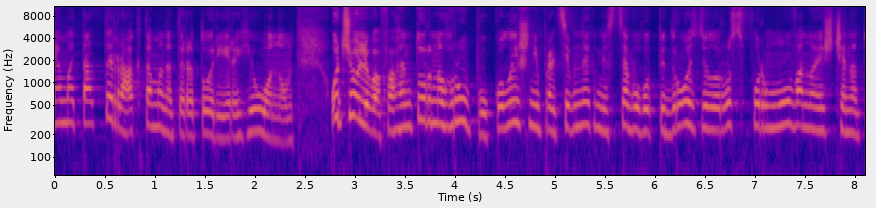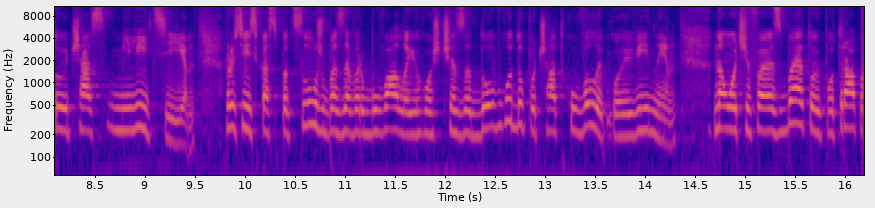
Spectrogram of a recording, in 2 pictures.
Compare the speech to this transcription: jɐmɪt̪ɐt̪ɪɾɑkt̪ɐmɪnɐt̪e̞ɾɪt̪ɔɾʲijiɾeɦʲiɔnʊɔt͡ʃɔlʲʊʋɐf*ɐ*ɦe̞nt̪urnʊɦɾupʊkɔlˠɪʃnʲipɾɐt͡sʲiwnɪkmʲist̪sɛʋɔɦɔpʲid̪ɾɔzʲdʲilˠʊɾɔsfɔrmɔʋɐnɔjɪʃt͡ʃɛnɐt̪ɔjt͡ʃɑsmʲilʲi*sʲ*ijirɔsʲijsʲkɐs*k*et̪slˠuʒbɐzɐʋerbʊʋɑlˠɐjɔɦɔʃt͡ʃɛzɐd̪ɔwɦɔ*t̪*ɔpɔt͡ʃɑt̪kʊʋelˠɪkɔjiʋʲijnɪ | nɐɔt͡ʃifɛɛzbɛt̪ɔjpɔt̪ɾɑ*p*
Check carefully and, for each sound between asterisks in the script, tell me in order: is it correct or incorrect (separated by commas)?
correct, incorrect, incorrect, incorrect, correct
